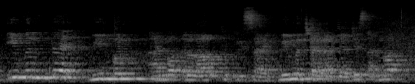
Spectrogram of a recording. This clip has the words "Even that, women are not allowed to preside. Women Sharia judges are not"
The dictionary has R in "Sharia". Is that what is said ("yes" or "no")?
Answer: no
